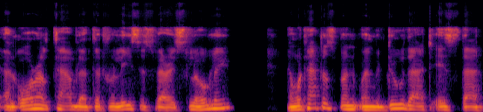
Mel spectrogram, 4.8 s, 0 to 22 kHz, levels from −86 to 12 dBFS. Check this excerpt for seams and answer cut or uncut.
uncut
